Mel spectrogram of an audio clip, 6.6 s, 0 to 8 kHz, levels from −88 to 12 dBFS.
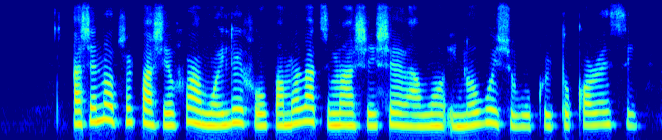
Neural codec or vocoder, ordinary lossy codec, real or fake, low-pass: codec, 16 kHz, 2 kbps, FunCodec, trained on LibriTTS, 25 frames a second; Opus, 24 kbps; fake; 7.2 kHz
